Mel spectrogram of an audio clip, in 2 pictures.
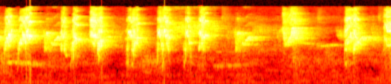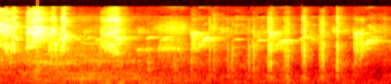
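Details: Javan myna trapping lure: a long sequence of rough, chattering squawks in quick irregular bursts, mixed with short whistled and wheezy notes, continuous and shrill throughout.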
